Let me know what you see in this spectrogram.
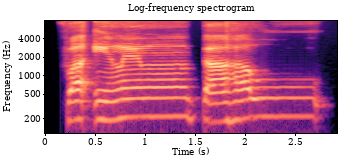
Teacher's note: नून साकिन के बाद ता हरूफ इख्फा में से है, नून को अपने मखरज में छुपाएंगे।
